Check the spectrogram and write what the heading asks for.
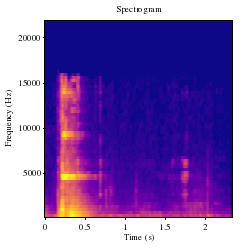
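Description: A steel claw hammer's curved claw is swung into a rusty nail just under its head, giving one sharp metallic strike with a short ring about a quarter second in. The blow wedges the claw under the head to start the nail out of the wood.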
